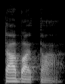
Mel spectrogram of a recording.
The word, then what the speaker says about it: Tabata: you pronounce the T all of those syllables with exactly the same amount of stress it's not Tabata it's Tabata and then there's Yuki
